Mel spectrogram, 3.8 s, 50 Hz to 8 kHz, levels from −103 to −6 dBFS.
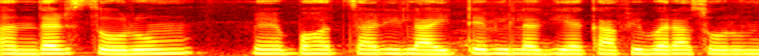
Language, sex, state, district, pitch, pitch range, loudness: Hindi, female, Bihar, Vaishali, 200 Hz, 195-205 Hz, -18 LUFS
